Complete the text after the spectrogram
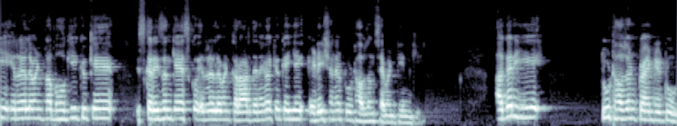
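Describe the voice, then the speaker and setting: Speaking with a Pakistani accent, a man delivers an explanatory law lecture in a fairly high, darkish voice. He often repeats his points and answers his own questions, and the recording sounds dull and lo-fi.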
